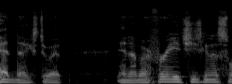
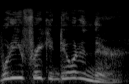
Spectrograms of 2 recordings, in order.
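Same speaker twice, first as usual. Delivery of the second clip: 1 alarmed dad. Retold or imitated. Dad asking daughter inside dog.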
